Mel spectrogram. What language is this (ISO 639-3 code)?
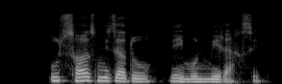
fas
